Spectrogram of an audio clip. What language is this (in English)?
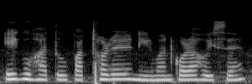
Assamese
